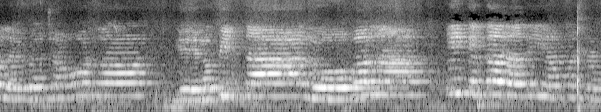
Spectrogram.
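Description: A child singing a melody in long, held notes, with one sharp click near the end.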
